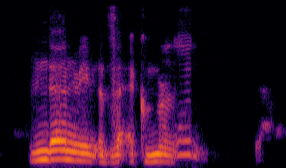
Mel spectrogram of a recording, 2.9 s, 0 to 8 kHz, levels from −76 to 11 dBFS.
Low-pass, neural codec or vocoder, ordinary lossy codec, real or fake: 7.2 kHz; codec, 16 kHz, 0.8 kbps, ZipCodec; Opus, 24 kbps; fake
